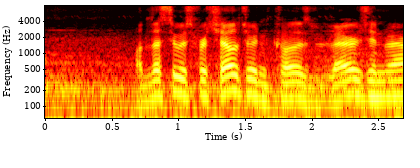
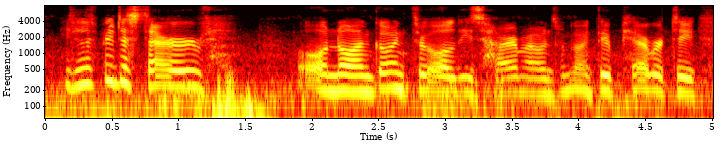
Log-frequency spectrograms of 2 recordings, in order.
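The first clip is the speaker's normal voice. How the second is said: high-pitched Irish youngster's lament; whining young'un; 5 semitones higher than usual. Acted. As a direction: complain like a put-upon teenager, pitched up. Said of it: "the young'uns would see".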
